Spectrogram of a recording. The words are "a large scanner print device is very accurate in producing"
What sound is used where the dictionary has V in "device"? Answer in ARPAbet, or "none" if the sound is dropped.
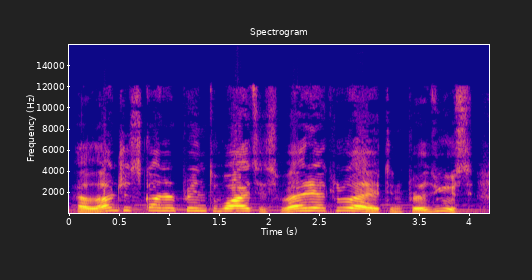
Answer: none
